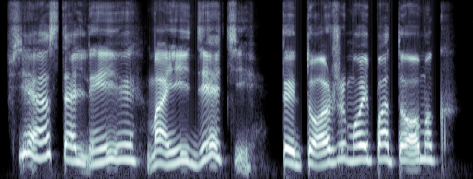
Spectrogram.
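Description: A man voicing an ancient, tiny, merry female creature who is the first grandmother, in a teasing, giggly, drawn-out manner. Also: very high-pitched, animated, creaky, no echo, studio quality, voice pushed up, full character voice. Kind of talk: audiobook character voice.

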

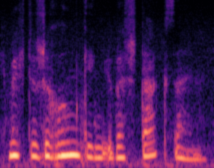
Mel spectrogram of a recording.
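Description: An actress playing a charming young woman in a 1950s radio drama, speaking softly, earnestly and with delicate restraint, gently resolute in parting. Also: normal speed, gravelly, husky. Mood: pleading, sorrowful. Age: young adult. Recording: muffled vintage radio recording, rumbling hiss.

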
